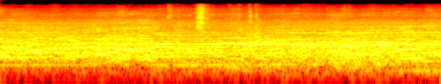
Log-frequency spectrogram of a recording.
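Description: Indistinct voices of several people talking at once, steady background chatter, with one short sharp click about halfway through.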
